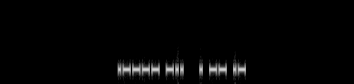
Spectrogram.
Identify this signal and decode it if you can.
Morse code, heard as a keyed tone, about 49 wpm, 700 Hz. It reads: 1D EMA
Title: Field Day Exchanges - 50wpm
